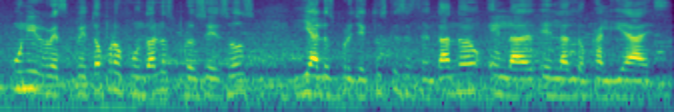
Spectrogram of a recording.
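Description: Recorded with audible room echo and noticeable background noise, a woman speaks at a fairly quick pace. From Colombia, Chinchiná (Caldas, coffee region). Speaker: political candidate. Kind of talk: interview.

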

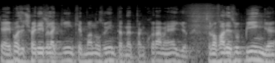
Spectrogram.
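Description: In a Roman accent, a man talks at a very fast pace and medium pitch. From Rome, Italy. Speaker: tech company AI director. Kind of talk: live event interview. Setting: event with live audience.

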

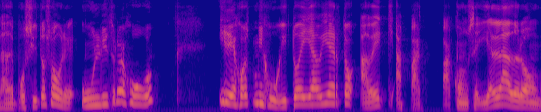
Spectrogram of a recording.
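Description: A man with a Venezuelan accent, very wide pitch swings and a moderate pace, in a dry, close sound with no echo. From Venezuela, Carrizal. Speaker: comedy podcast co-host. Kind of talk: casual comedic chat.

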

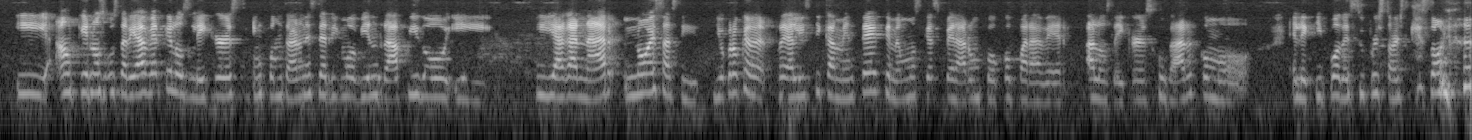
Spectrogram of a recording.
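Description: Speaking at a fairly slow pace, a woman with a high pitch keeps her intonation fairly even. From Los Angeles, US. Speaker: sports commentator. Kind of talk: casual sports panel talk.

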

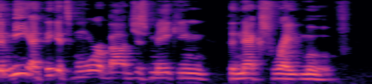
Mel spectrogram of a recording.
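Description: Here is an ordinary speaking voice from a man with an American accent. He keeps a moderate pace and ordinary pitch variation. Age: 40s. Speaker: podcast host. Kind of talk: casual interview chat.

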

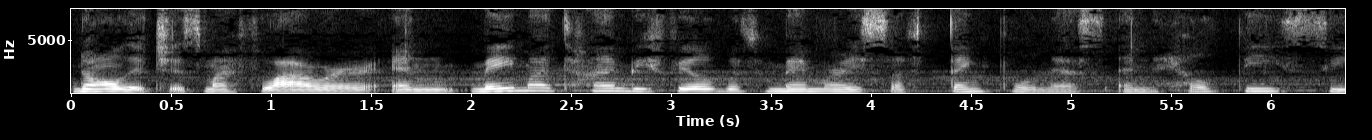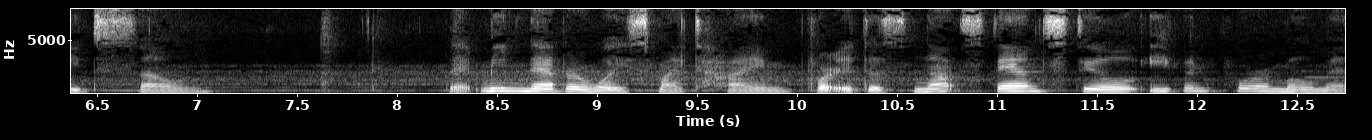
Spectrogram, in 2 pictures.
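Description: A woman with a plain, everyday voice speaks at a medium pitch. Her pace is fairly slow, with ordinary pitch variation. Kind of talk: guided meditation. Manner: slow, calm, prayerful; soft-spoken, reverent.

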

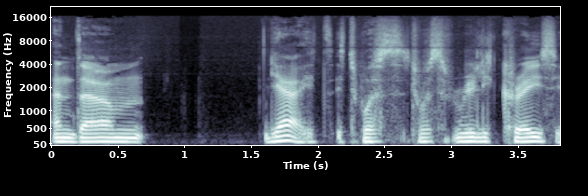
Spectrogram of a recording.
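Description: The recording is very clean, and the background silent. The voice belongs to a man. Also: dry, close sound with no echo. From Switzerland, Bern. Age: 20s. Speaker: DJ and producer. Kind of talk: casual chat. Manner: halting.

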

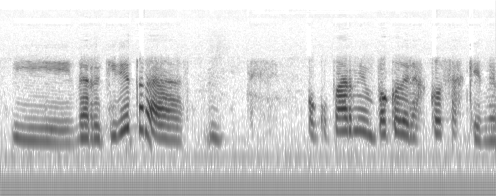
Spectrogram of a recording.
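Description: A woman speaks at a fairly slow pace, and audible room echo surrounds her voice. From Buenos Aires, Argentina. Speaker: caller. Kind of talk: phone-in conversation.

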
